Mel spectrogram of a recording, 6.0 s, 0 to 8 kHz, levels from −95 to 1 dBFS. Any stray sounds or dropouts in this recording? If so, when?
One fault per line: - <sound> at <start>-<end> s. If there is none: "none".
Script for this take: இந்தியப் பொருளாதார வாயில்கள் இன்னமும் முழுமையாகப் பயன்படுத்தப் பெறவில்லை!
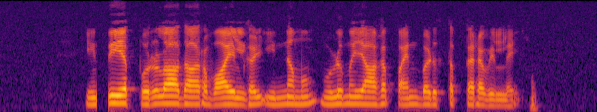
- dropout at 1.0-1.1 s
